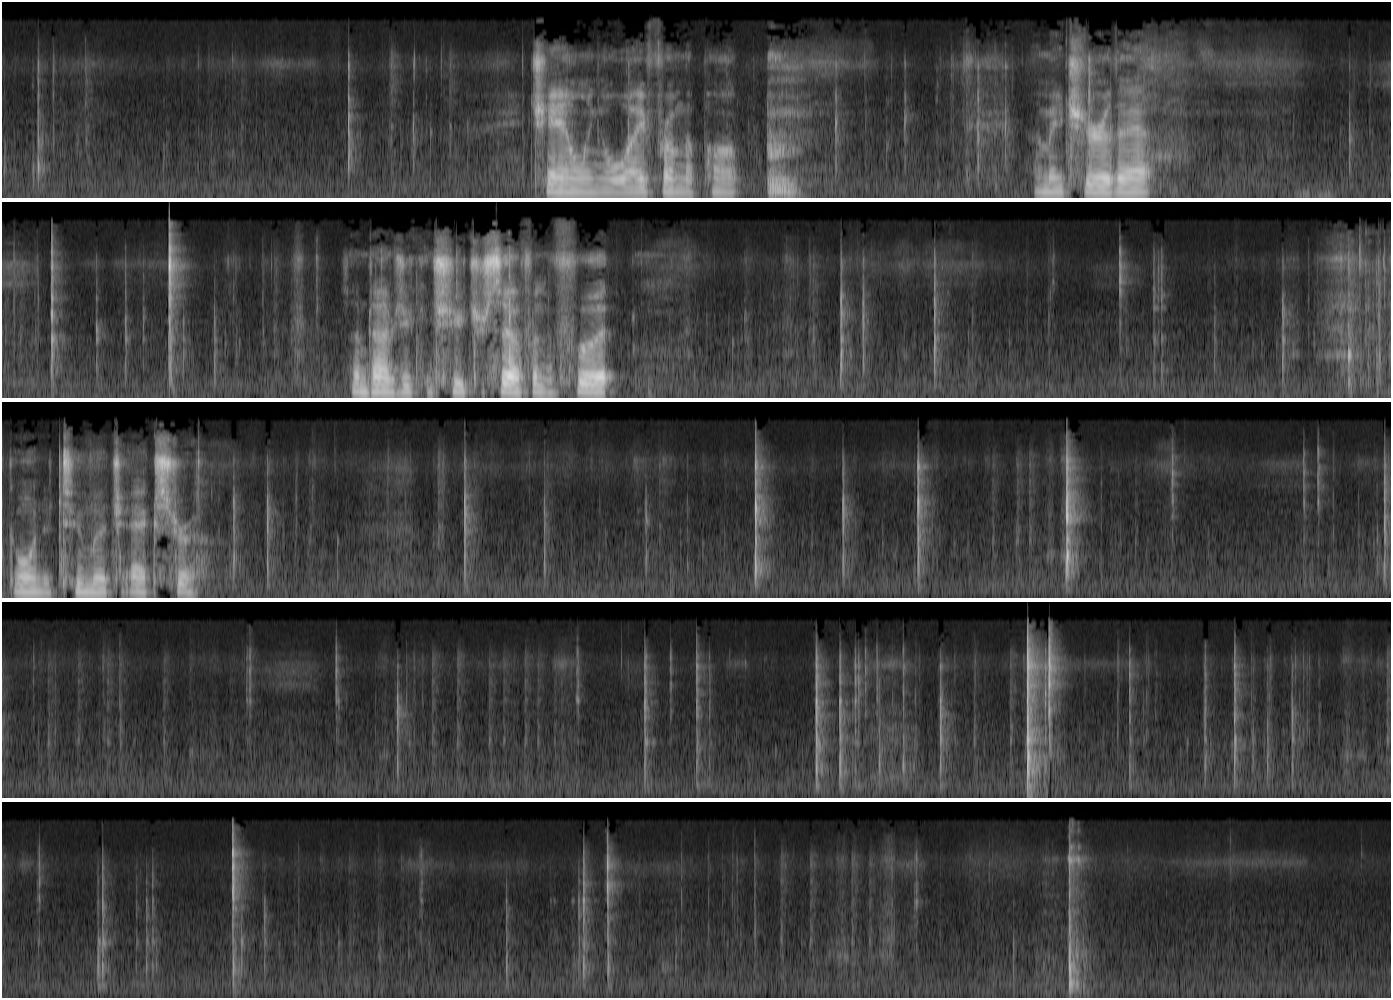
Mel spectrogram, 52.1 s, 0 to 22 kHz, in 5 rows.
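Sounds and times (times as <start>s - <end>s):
clicks and taps of small parts: 0.2s - 2.0s, 15.9s - 23.2s, 24.1s - 29.7s, 30.5s - 48.7s.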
